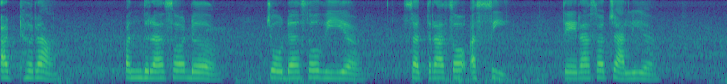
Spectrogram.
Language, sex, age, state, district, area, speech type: Sindhi, female, 18-30, Gujarat, Surat, urban, spontaneous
